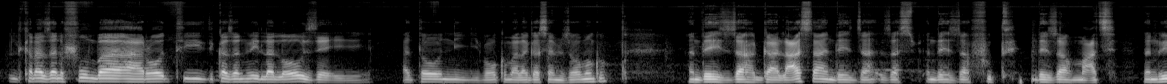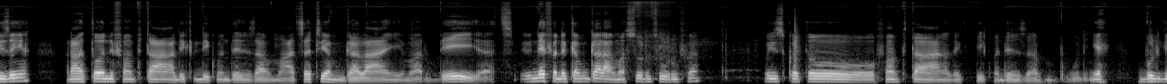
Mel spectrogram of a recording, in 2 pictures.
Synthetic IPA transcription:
kanazanifumbəːɾot̪ʰikazanwelaloze | at̪onivoakəmalaɡasaminzoamaŋku | and̪ezaɦɡalasaand̪eazasand̪ezaɦfut̪i̥and̪ezaɦumat͡si̥ | zaniwezaɲa | raat̪onifampi̥t̪aŋalekilikimand̪enizaɦumat͡si̥saʈ͡ʂiamiɡalaɲima̰ɾubea̰t͡si̥nefanekamiɡalamasuɾunt͡suɾunfa | izi̥kat̪ofampi̥t̪aaŋalekilikimand̪enizaɦbulḭɲe | buliɲ

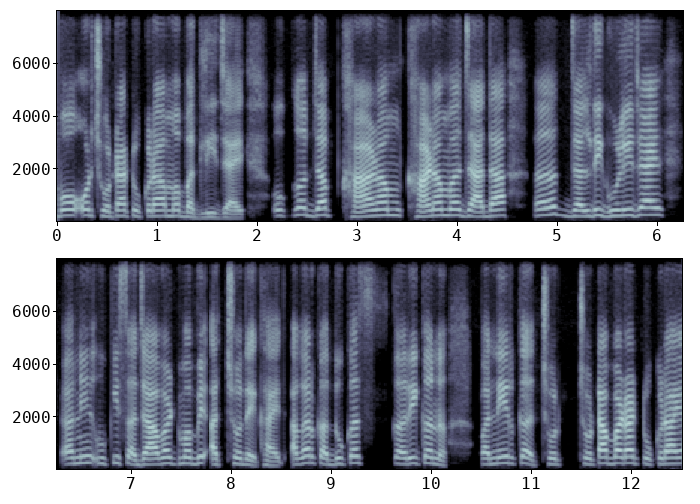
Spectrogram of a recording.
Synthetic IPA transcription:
boɔːɾt͡ʃʰoːʈaʈʊkɽamə̃bɐd̪lid͡ʒaːeʊkd͡ʒɐb̚kʰaːɽmkʰaːɽ̃amə̃d͡ʒjaːd̪ad͡ʒɐld̪iɡʱʊlid͡ʒaːe | ɐniʊkisɐd͡ʒaːʋəʈmɐ̃bʱiʔɐtːʃʰod̪eːkʰaːet̪ɐɡəɾkɐd̪ũkəs | kəɾikənə | pɐniɾkət͡ʃʰot͡ʃʰoːʈabəɽaʈʊkɽa

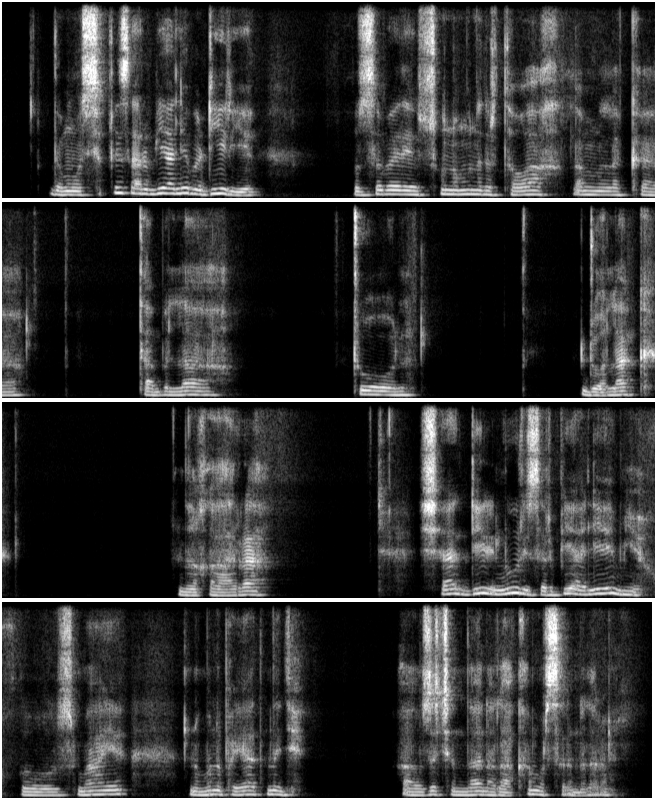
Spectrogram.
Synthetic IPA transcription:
d̪əmusiqizaɾbiɑlebaɖeɾji | xozəbɑjad̪jawt͡sonumunad̪əɾt̪ʰawɑxləmləkʰa | t̪ʰabla | ʈʰol | ɖolak | naɣɑɾa | ʃɑjad̪̚ɖeɾenoɾizaɾbiɑlemjexozmɑje | numunapʰəjɑd̪nad̪i | awzət͡ʃand̪ɑnalɑqʰamwəɾsaɾanala̰ɾəm

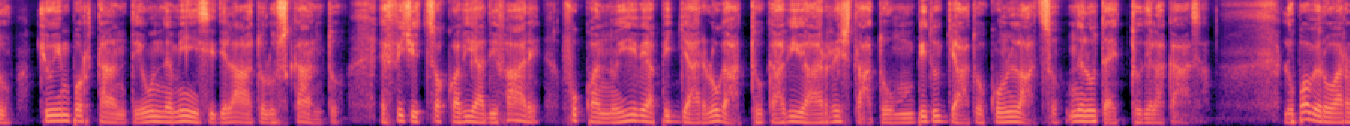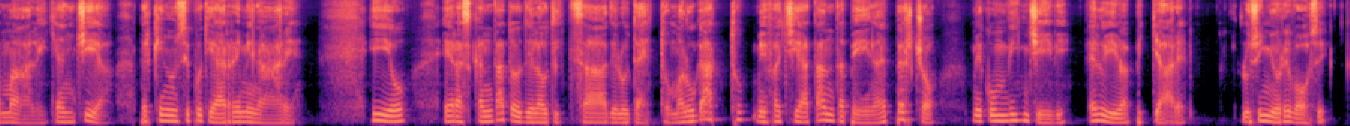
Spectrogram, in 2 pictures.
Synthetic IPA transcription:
ʊkjuimpʊrt̪a̰nt̪ɪunːameːsid̪ɪla̰ːt̪ʊlʊska̰nt̪ʊɛfːeːt͡ʃɪt̪sːɔkːwaviːad̪ɪfaːɾɪ̰fukːwanːʊiːvɪapːiɟːaːɾɪlʊɡat̪ːʊkaviːaːrːɪst̪a̰ːt̪ʊmpɪd̪ʊɟːaːt̪ʊkʊnla̰t̪sːʊnɪlʊt̪ɛt̪ːʊd̪ɪlaka̰ːsḁ | lʊpɔːvɪɾʊarmaːlɪkjant͡ʃiːapɪrk̟ɪnːʊnsɪpʊt̪iːarːɪmɪnaːɾɪ | iːʊɛːɾaskant̪aːt̪ʊd̪ɪlawt̪it̪sːa̰d̪ɪlʊt̪ɛt̪ʰːʊmalʊɡat̪ːʊmɪfat͡ʃiːat̪ant̪apɛːnaɛpːɪrt͡ʃɔ̰ | mɪkʊɱvint͡ʃiːvi | ɛlʊiːvapːiɟːa̰ːɾʔɪ̰ | lʊsiɲːuːɾɪvɔ̰ːsɪ

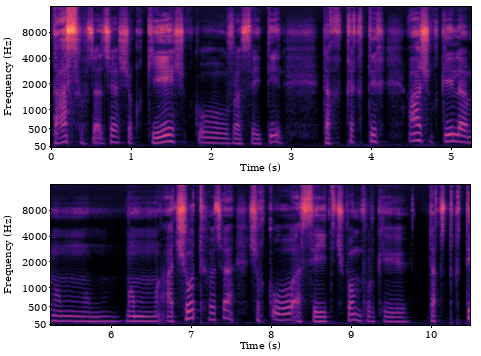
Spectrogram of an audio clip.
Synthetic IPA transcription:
t̪asot͡ʃʼa̰ʔt͡ʃaʃuq͡χkʰeːʃu̥q͡χkʼoːɾasejt̪iʔlt̪aq͡χqeqt̪iχaʃuq͡χkeːlam | maa̰t͡ʃot̪t͡ʃʼaʔʃuq͡χkʼoːa̰sejt̪e̥t͡ʃpompoɾkʰe | t̪aq͡χt̪i̥qt̪i

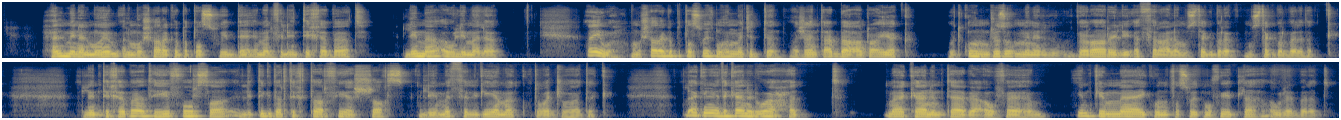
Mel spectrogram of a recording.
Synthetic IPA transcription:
halmɪnɪlmʊhɪmːɪlmʊʃɑːɾˤɑkabɪt̪ːɑsˤwiːt̪̚ˤd̪aːʔɪmanfilʔɪnt̪ɪxaːbaːt̪ | lɪmaʔawlɪmala | ʔajwamʊʃɑːɾˤɑkabɪt̪ːɑsˤwiːt̪̬mʊhɪmːad͡ʒɪd̪ːanʕaʃaːnt̪ʕabːɪɾʕanɾˤɑʔjak | wɪt̪ḁkuːnd͡ʒʊzʔmɪnɪlɡɑɾˤɑːɾˤɪlːijʔaθːɪɾˤʕalabmʊst̪aq̚balbalad̪ak | ɪlɪnt̪ɪxaːbaːt̪hiːfʊɾsˤɑɪlːiːt̪ɪɡd̪ɑɾˤt̪ɪxt̪ɑːɾˤfiːhaʃːɑxsˤɪlːijmaθːɪlɡɪjamakwɪt̪awad͡ʒːʊhaːt̪ak | laːkɪnʔɪðak̬aːnɪlwaːħɪd̪̚ | makaːnɪmt̪aːbɪʕʔawfaːhɪm | jɪmkɪnmajakuːnt̪ːɑsˤwiːt̪ˤmʊfiːd̪lahʔawlɪlbalad̪

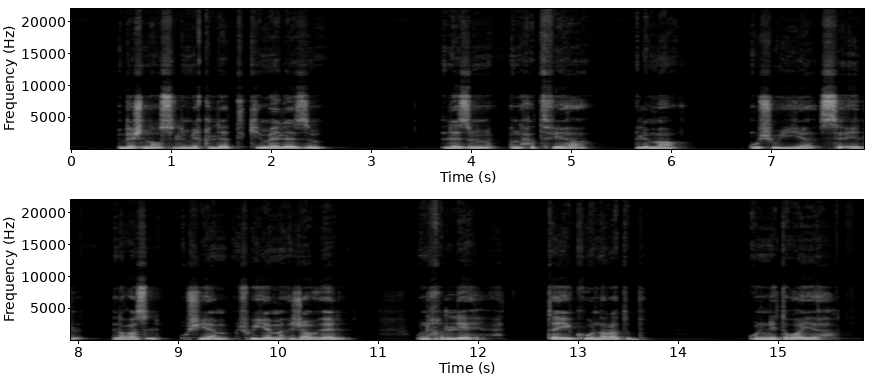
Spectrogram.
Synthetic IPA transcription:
bæʃnəɣsələlmiqlæt̪kʰimælæzəm | læzəmnħət̪ˤːfihæ | lmæ | wʃwəjːasæʔəl | lɣæsəl | wʃjːæʃwəjːæmæʔʒæɾvæl | wnxælːihħḁt̪ːæjkʰunɾˤɑt̪əb | wənːət̪wæjæh

